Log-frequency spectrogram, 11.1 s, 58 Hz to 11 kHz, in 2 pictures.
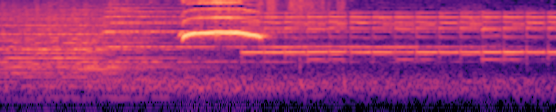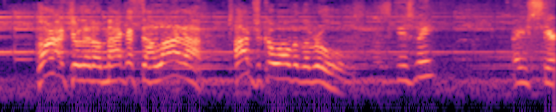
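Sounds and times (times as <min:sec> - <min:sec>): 
music: 0:00.0 - 0:11.1
shrill whistle blast: 0:01.1 - 0:03.1
speech: 0:06.2 - 0:10.0, 0:10.7 - 0:11.1.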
